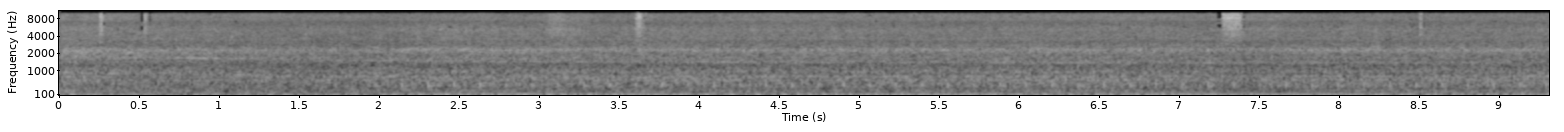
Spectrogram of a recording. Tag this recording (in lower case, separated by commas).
vehicle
